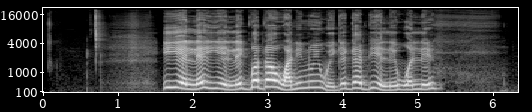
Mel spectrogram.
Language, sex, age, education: Yoruba, female, 15-29, tertiary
